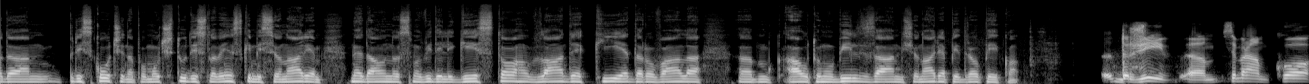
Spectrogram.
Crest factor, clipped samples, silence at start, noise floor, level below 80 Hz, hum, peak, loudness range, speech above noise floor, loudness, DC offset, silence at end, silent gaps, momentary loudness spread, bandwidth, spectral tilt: 14 dB; under 0.1%; 0 s; -56 dBFS; -48 dBFS; none; -2 dBFS; 1 LU; 41 dB; -16 LUFS; under 0.1%; 0 s; none; 6 LU; 15 kHz; -6 dB/octave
